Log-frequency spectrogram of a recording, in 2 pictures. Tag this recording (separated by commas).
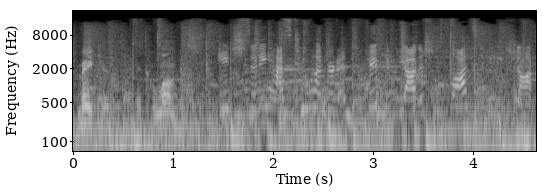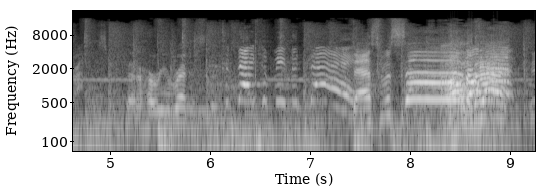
Dance music, Speech, Theme music, Music, Soundtrack music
